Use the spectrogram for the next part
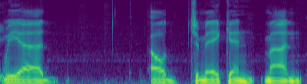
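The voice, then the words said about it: Thick put-on Jamaican accent. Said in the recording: “in the thickest Jamaican accent you can, like you've ever heard”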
